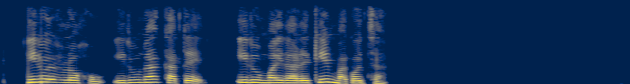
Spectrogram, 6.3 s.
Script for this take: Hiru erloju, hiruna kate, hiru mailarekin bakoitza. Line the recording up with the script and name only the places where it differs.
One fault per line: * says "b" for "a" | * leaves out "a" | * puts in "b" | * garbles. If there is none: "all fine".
all fine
